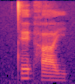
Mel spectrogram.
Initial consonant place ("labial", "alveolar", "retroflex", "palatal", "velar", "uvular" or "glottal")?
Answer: alveolar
